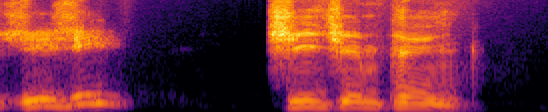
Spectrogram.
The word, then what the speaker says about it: Xi Jinping: Xi Jinping. Yeah, the XI is pronounced G, not C, but G.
